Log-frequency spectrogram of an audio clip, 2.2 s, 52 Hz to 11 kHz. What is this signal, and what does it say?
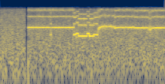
SSTV (slow-scan television), PD 290.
